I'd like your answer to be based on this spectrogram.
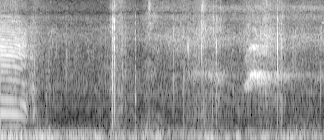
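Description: Goats bleating near an electric-fenced pasture, a couple of short wavering bleats close by over rustling outdoor background noise.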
